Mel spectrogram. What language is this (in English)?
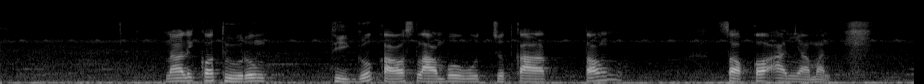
Javanese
